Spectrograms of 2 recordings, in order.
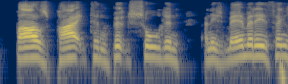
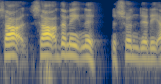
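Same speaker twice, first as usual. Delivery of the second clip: usual speaking voice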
